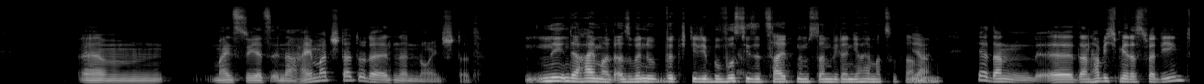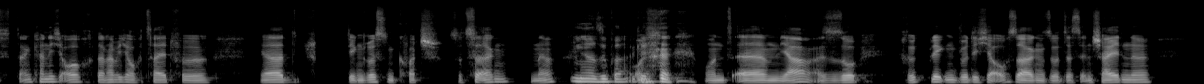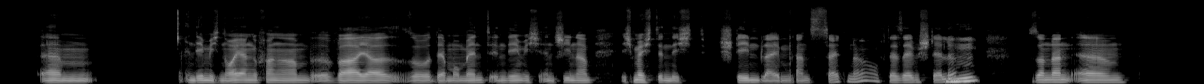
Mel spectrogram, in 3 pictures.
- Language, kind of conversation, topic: German, podcast, Wie hast du einen Neuanfang geschafft?
- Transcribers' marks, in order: drawn out: "Ähm"; laughing while speaking: "sozusagen"; laughing while speaking: "Und"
